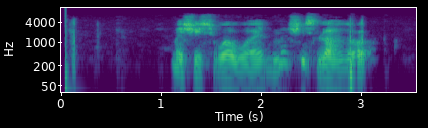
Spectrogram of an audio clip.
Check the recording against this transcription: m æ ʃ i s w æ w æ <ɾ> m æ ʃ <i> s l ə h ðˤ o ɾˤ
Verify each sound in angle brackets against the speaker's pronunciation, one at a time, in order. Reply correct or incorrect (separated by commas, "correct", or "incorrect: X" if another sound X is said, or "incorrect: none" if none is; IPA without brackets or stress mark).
incorrect: l, correct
